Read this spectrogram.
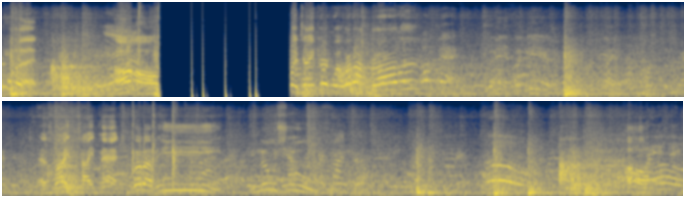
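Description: A bowling ball rolls down a lane.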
